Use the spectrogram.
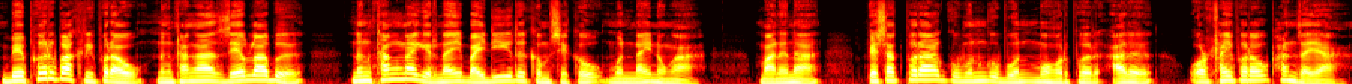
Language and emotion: Bodo, neutral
